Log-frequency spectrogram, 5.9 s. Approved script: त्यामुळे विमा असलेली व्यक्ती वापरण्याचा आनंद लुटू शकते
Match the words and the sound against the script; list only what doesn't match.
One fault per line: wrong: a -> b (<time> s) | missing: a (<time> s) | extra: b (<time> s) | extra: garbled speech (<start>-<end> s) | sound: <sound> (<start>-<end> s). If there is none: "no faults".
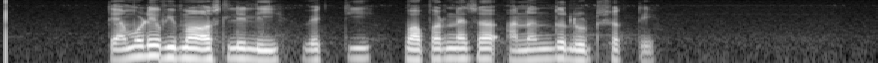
no faults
